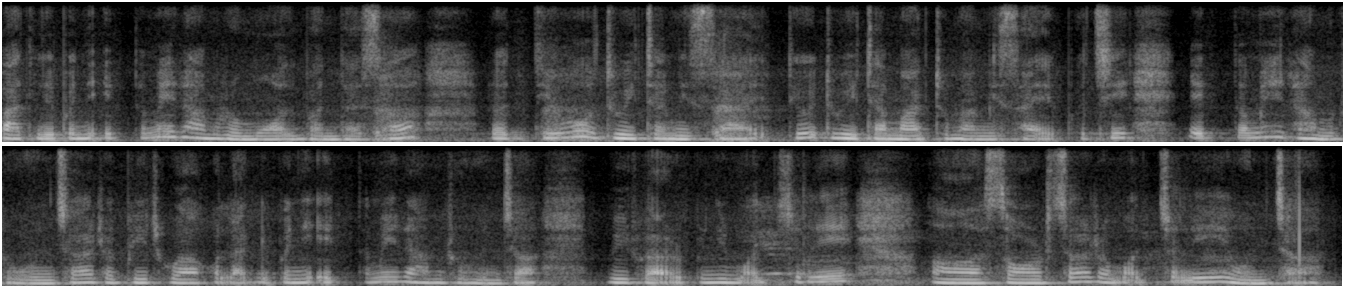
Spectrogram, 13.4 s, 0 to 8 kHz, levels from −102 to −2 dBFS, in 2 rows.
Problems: background conversations at intervals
